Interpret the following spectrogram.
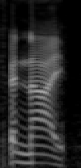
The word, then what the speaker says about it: knife: knife you know uh the K actually used to be not silent when it comes to words like that yeah it actually used to actually be pronounced kif and kite and Canó like Canó step carefully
